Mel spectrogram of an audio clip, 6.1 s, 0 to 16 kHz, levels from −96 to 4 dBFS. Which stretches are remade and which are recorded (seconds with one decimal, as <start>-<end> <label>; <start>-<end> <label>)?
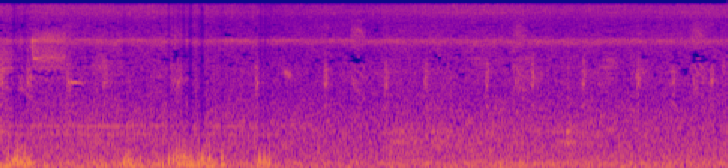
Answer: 0.0-5.1 recorded; 5.1-6.1 remade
